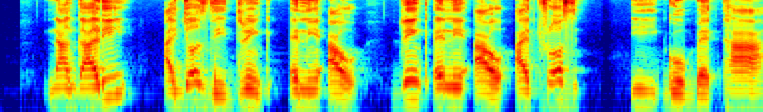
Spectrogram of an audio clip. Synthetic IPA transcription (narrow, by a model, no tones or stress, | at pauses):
nãɡaɾi | ajd͡ʒɔsdidɾĩŋkɛniaw | dɾĩŋkɛniʔawajtɾɔs | iɡobɛtʰa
